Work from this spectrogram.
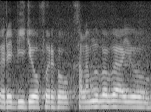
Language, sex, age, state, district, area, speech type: Bodo, male, 18-30, Assam, Chirang, urban, spontaneous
